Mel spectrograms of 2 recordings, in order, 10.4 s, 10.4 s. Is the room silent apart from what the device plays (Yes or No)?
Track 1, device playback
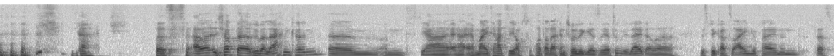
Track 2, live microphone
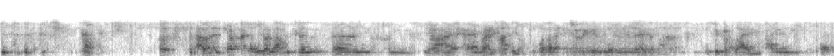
No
